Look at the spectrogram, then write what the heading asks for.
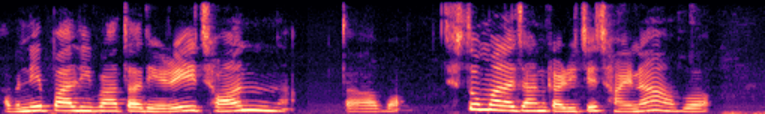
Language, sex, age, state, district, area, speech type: Nepali, female, 18-30, West Bengal, Jalpaiguri, rural, spontaneous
